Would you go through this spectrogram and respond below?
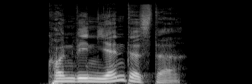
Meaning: inflection of konvenient: 1. strong/mixed nominative masculine singular superlative degree 2. strong genitive/dative feminine singular superlative degree 3. strong genitive plural superlative degree
- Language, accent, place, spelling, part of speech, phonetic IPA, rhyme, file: German, Germany, Berlin, konvenientester, adjective, [ˌkɔnveˈni̯ɛntəstɐ], -ɛntəstɐ, De-konvenientester.ogg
